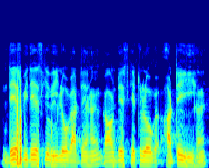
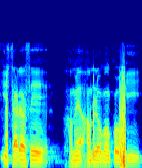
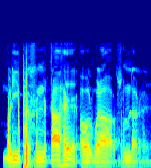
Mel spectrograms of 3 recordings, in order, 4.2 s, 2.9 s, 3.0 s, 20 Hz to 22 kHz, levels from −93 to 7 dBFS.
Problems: background sounds at intervals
